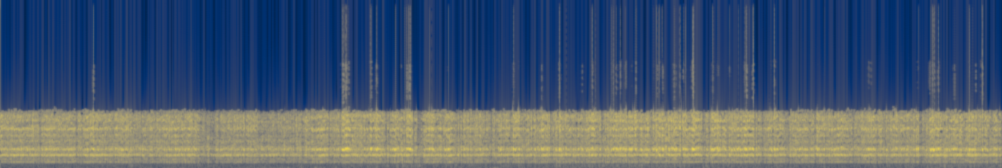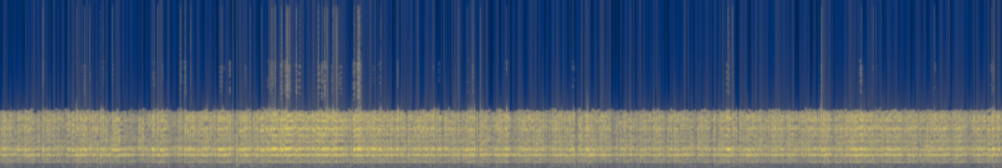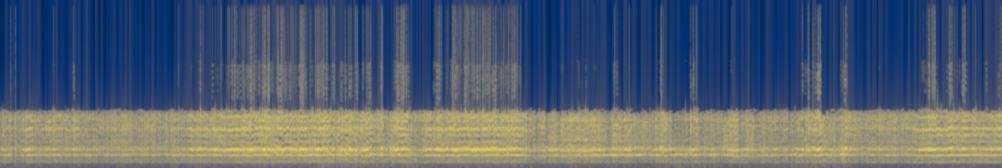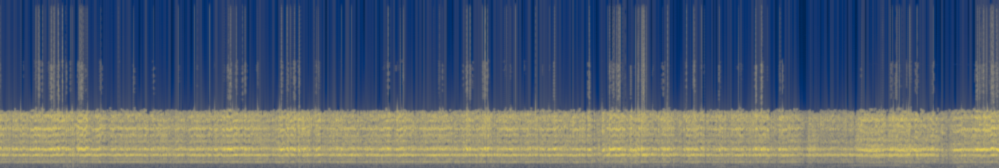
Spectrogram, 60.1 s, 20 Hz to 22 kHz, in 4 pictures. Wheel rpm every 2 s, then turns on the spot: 230, 230, 230, 230, 230, 230, 230, 230, 230, 230, 230, 230, 230, 230, 230, 230, 230, 210, 220, 220, 230, 230, 230, 230, 230, 230, 230, 240, 230, 220.
none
